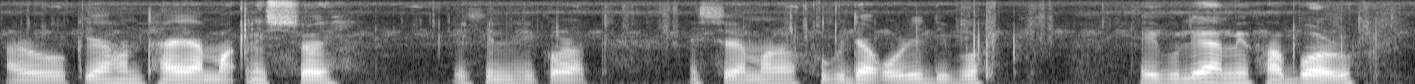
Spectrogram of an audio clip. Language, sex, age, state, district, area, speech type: Assamese, male, 45-60, Assam, Darrang, rural, spontaneous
